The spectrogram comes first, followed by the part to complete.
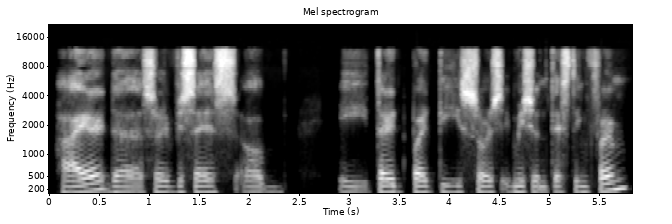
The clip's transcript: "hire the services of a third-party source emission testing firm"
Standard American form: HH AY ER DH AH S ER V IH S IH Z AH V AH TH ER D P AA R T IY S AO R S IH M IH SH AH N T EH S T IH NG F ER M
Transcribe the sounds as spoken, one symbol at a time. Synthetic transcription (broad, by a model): HH AY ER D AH S ER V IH S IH S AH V AH T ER D P AA R T IY S AO R S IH M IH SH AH N T EH S T IH NG F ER M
